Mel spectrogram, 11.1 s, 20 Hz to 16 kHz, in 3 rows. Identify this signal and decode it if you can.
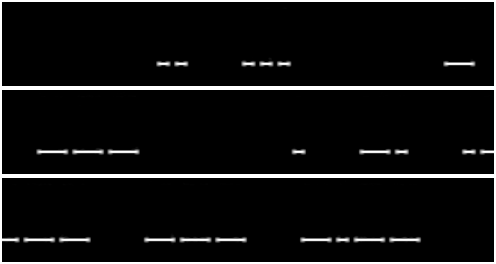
Morse code, heard as a keyed tone, about 18 wpm, spaced as for 12 wpm, 1000 Hz. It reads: IS TO ENJOY
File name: qotdfiles / 12wpm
